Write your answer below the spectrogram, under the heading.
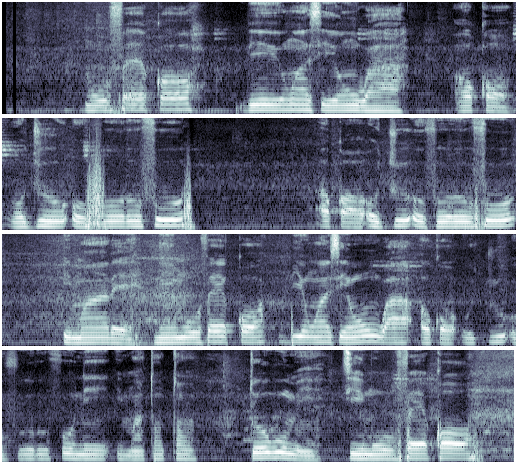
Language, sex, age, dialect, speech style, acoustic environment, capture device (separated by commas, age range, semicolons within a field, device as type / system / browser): Yoruba, male, 45-54, Nigeria - Ibadan, happy, traffic, mobile / Linux / Chrome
